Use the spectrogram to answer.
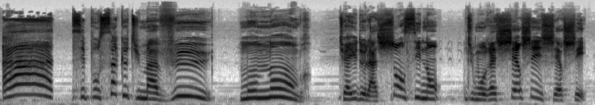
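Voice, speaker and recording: Bright, insistent cartoon kid. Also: female voice, high-pitched, animated, slow, faint music behind, exaggerated voice. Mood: put out. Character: bossy, clever child character explaining things to a friend. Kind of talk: dubbed educational cartoon dialogue.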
